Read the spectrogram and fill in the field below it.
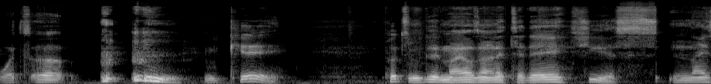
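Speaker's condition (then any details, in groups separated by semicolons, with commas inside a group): No condition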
